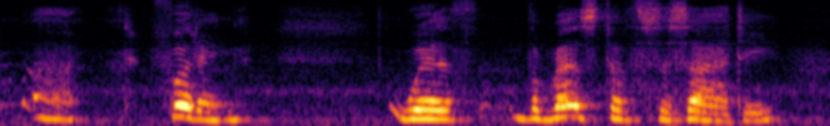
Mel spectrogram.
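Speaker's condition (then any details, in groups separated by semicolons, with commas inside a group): Cerebral palsy; spasticity, muscle stiffness, baclofen pump; baclofen pump eases stiffness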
